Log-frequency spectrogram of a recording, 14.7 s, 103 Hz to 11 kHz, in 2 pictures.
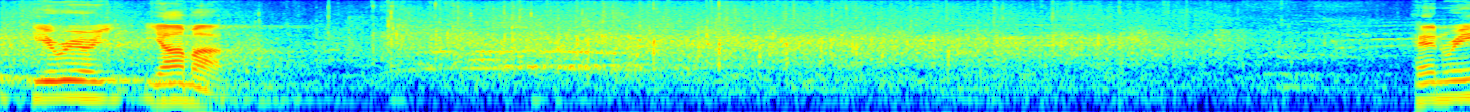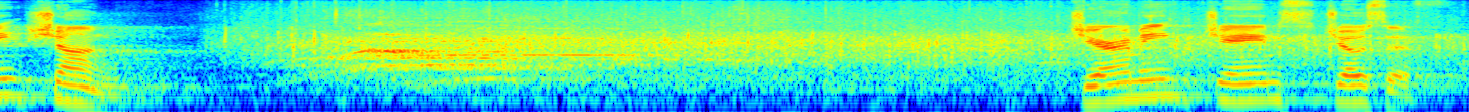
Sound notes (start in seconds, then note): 0.0 applause; 8.3 applause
